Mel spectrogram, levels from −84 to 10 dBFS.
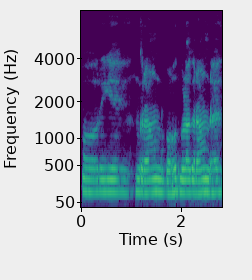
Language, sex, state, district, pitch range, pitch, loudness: Hindi, male, Bihar, Jamui, 145-150 Hz, 150 Hz, -22 LUFS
